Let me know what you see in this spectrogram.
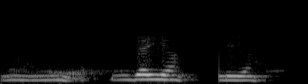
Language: Maithili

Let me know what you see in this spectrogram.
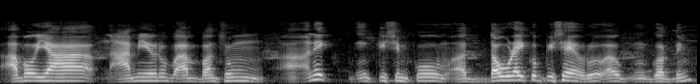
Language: Nepali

